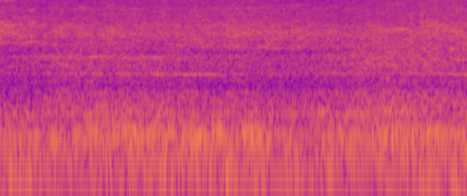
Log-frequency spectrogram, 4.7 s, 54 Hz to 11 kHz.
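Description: LNER Azuma (Class 800) passenger train passing at speed, a loud, steady rumble of wheels on rail and running gear with a faint steady whine above it.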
